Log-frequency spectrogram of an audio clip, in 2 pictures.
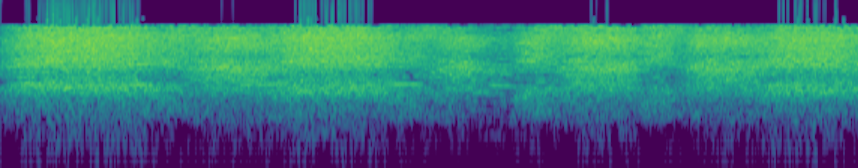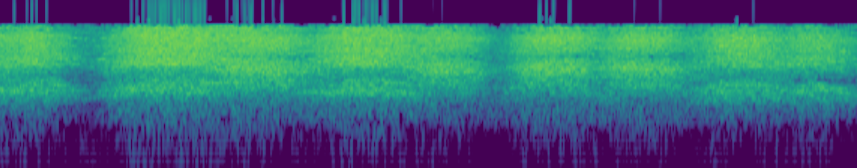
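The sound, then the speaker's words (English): A vast kirtan crowd of millions chants the Maha Mantra in a deafening, roaring mass of voices. The dense chanting surges and recedes in rhythmic waves with no break. “But then the kirtan came closer. It was deafening. The sound of millions of people crying out the Maha Mantra.”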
